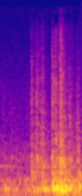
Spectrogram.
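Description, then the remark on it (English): A door is opened: a soft, muffled thunk of the latch and the door swinging, then a fuller rustling knock-like sound as it moves, with no voices. “I'll get the door, Mom.”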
